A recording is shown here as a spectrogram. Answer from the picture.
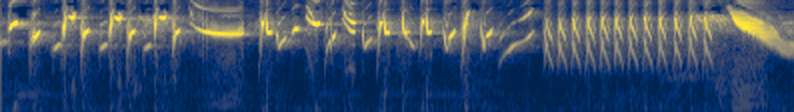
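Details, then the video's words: European goldfinch singing a fast, liquid twitter of bright chirps and slurred notes, then a rapid buzzy trill and a final rising whine. "تغريد الحسون"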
